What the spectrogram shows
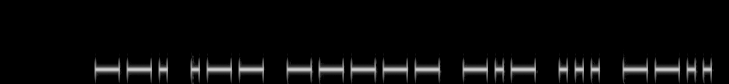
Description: Morse code, heard as a keyed tone, about 15 wpm, 700 Hz. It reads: GW0KSZ
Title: DXCC-100 Call Signs - 6 Characters - Repeated 3x - 15wpm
